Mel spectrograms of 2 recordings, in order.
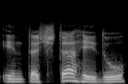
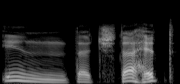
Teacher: ese sukun del final nos quita la vocal y le da una entonación fuerte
